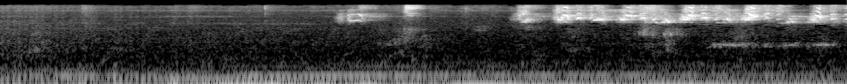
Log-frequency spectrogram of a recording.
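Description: High-pitched, rapid twittering chirps from a small animal, in a short spell about halfway through and a longer one near the end, over a low steady hum.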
